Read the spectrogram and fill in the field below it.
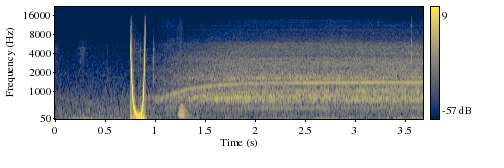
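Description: A small electric fan motor whirs up to speed and hums steadily.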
